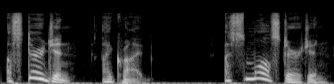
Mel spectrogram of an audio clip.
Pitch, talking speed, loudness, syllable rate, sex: 155 Hz, 125 wpm, -19 LUFS, 4.3 syllables/s, male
